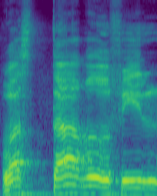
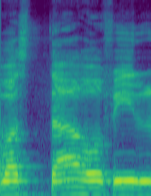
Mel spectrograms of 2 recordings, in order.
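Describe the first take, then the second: Both takes have the same delivery.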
